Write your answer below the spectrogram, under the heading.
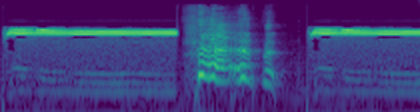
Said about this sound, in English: Well, it's simple, really. I like whistles.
